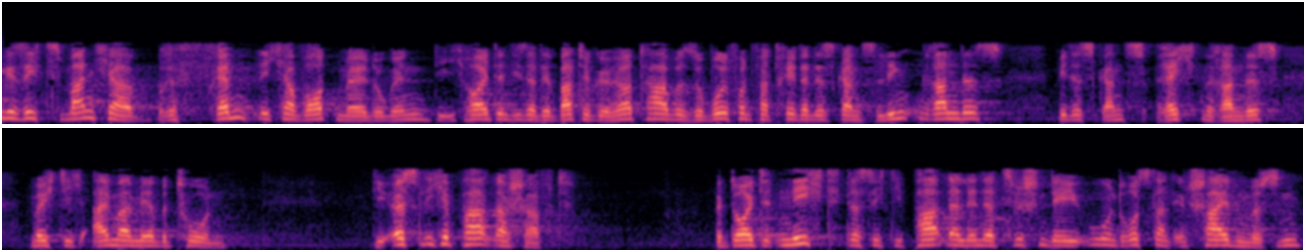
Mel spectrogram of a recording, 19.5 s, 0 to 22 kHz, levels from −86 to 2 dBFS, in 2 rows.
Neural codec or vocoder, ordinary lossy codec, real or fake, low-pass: vocoder, 44.1 kHz, 128 mel bands every 512 samples, BigVGAN v2; none; fake; 5.4 kHz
